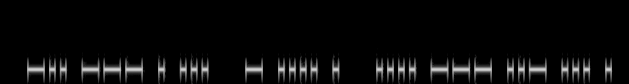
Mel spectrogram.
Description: Morse code, heard as a keyed tone, about 22 wpm, 700 Hz. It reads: DOES THE HOUSE
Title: Sentences from Top 1000 Words - Review Part 2 - 22wpm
